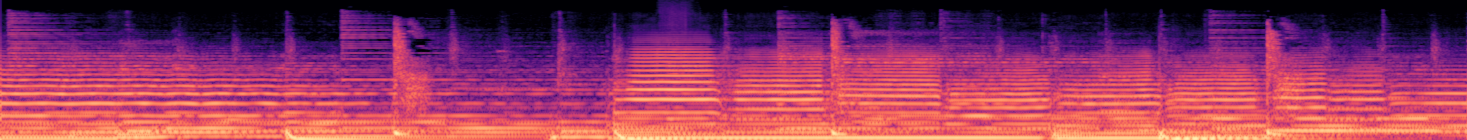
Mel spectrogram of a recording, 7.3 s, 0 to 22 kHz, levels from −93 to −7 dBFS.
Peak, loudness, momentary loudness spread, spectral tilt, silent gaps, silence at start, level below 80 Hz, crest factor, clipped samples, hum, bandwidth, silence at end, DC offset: -2 dBFS; -18 LUFS; 6 LU; -6 dB/octave; none; 0 s; -20 dBFS; 14 dB; under 0.1%; none; 12.5 kHz; 0 s; under 0.1%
